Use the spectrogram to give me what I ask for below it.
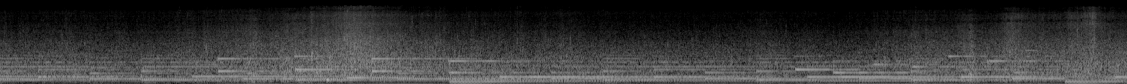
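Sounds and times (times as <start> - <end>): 
hiss of ocean waves: 0.0 - 11.2
slow gentle piano with sustained chords and deep bass notes: 0.0 - 11.2.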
